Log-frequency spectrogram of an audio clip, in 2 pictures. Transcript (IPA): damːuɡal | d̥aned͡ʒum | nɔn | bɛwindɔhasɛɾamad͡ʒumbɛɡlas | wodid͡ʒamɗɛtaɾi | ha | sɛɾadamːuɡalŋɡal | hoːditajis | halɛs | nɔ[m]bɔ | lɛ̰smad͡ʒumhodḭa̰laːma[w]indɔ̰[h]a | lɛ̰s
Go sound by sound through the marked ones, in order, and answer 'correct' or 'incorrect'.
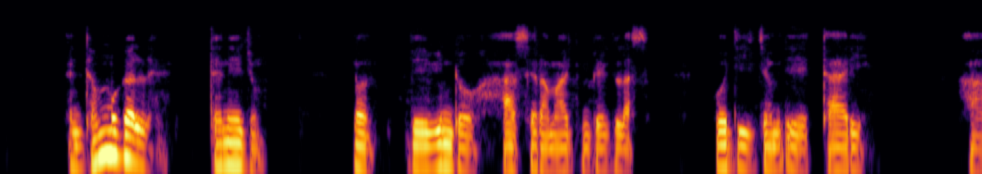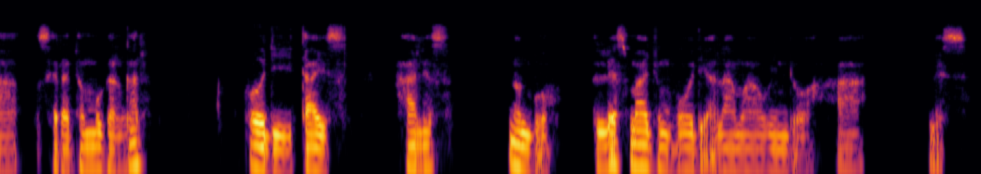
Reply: incorrect, correct, correct

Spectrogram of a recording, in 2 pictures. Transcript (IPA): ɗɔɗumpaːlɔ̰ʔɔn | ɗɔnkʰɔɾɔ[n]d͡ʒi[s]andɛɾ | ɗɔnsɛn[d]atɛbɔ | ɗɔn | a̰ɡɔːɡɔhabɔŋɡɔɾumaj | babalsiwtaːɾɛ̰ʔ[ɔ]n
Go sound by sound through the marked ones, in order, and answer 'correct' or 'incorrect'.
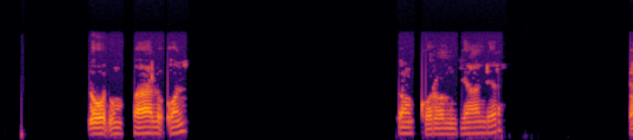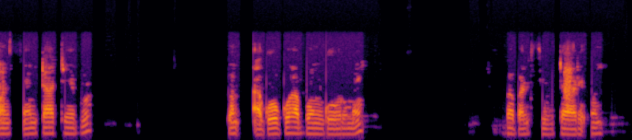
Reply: incorrect, incorrect, incorrect, correct

